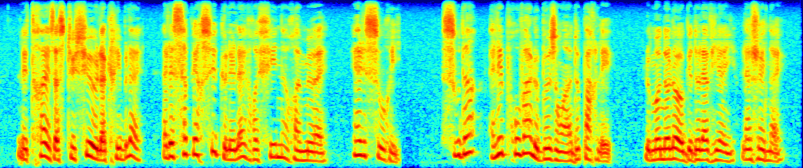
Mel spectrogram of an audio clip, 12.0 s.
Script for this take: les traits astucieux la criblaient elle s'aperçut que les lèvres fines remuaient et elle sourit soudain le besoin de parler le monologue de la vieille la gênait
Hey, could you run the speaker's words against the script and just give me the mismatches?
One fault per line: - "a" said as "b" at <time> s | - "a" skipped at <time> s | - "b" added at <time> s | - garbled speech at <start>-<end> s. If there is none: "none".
- "elle éprouva" added at 7.4 s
